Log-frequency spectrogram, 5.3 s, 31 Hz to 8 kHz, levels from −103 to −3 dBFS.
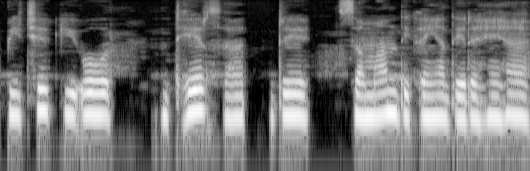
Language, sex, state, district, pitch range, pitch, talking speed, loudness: Hindi, female, Jharkhand, Garhwa, 180-195 Hz, 185 Hz, 115 wpm, -15 LUFS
